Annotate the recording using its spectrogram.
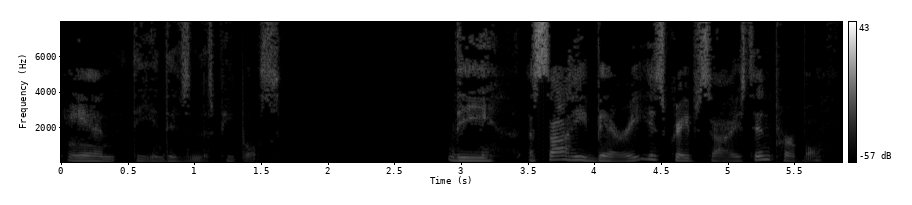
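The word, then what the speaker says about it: açaí: For some reason, I have been on a spam list that keeps me well supplied for offers to try Asahi berry juice to lose weight. Now, that's spelled A-C-A-I, but evidently pronounced A-S-A-I, with the emphasis on the last syllable.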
